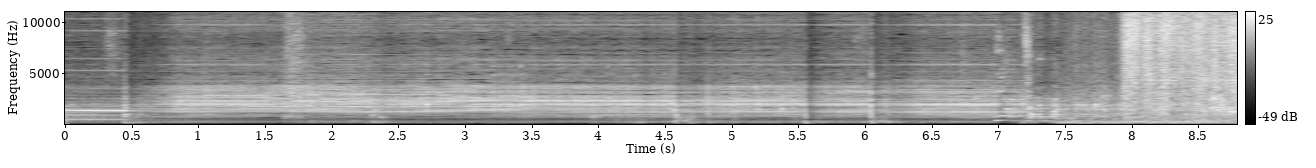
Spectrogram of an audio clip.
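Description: A live band holds a sustained, steady amplified drone of many held tones, with a few scattered drum hits. Shortly before the end the full band comes in loudly with drums.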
